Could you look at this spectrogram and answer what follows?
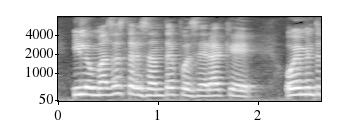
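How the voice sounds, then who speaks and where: A woman is speaking. She has a Guatemalan accent. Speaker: university student. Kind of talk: casual chat.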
